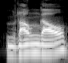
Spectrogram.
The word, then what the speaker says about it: Rangá: And we stayed at this place called Hotel, I think they pronounce it Rangá, but it's Ranga, R-A-N-G-A, which is in the middle of nowhere.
